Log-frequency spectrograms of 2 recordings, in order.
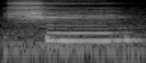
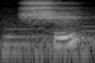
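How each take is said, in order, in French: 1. Le ton reste haut et plat. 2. Le ton monte du milieu vers le haut. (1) "Le premier" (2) "Le deuxième"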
